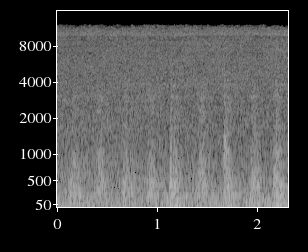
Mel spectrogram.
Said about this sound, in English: James puffed away to collect his waiting coaches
